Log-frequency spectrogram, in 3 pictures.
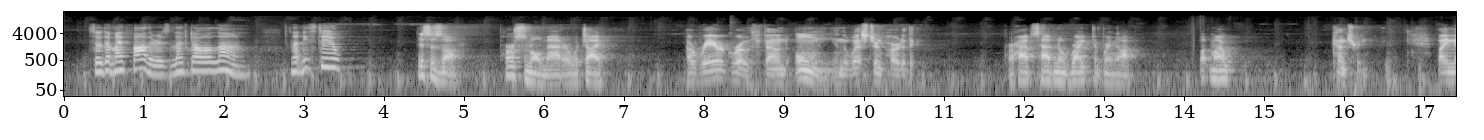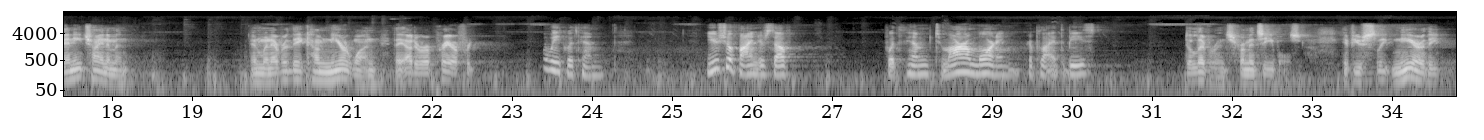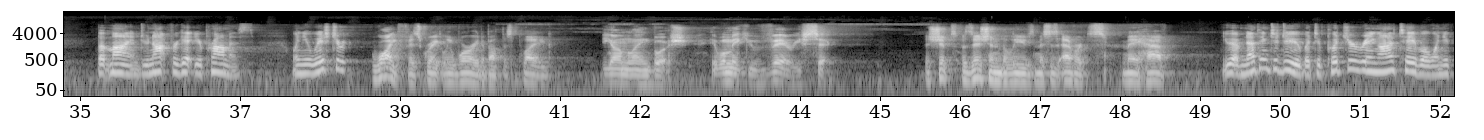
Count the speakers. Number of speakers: three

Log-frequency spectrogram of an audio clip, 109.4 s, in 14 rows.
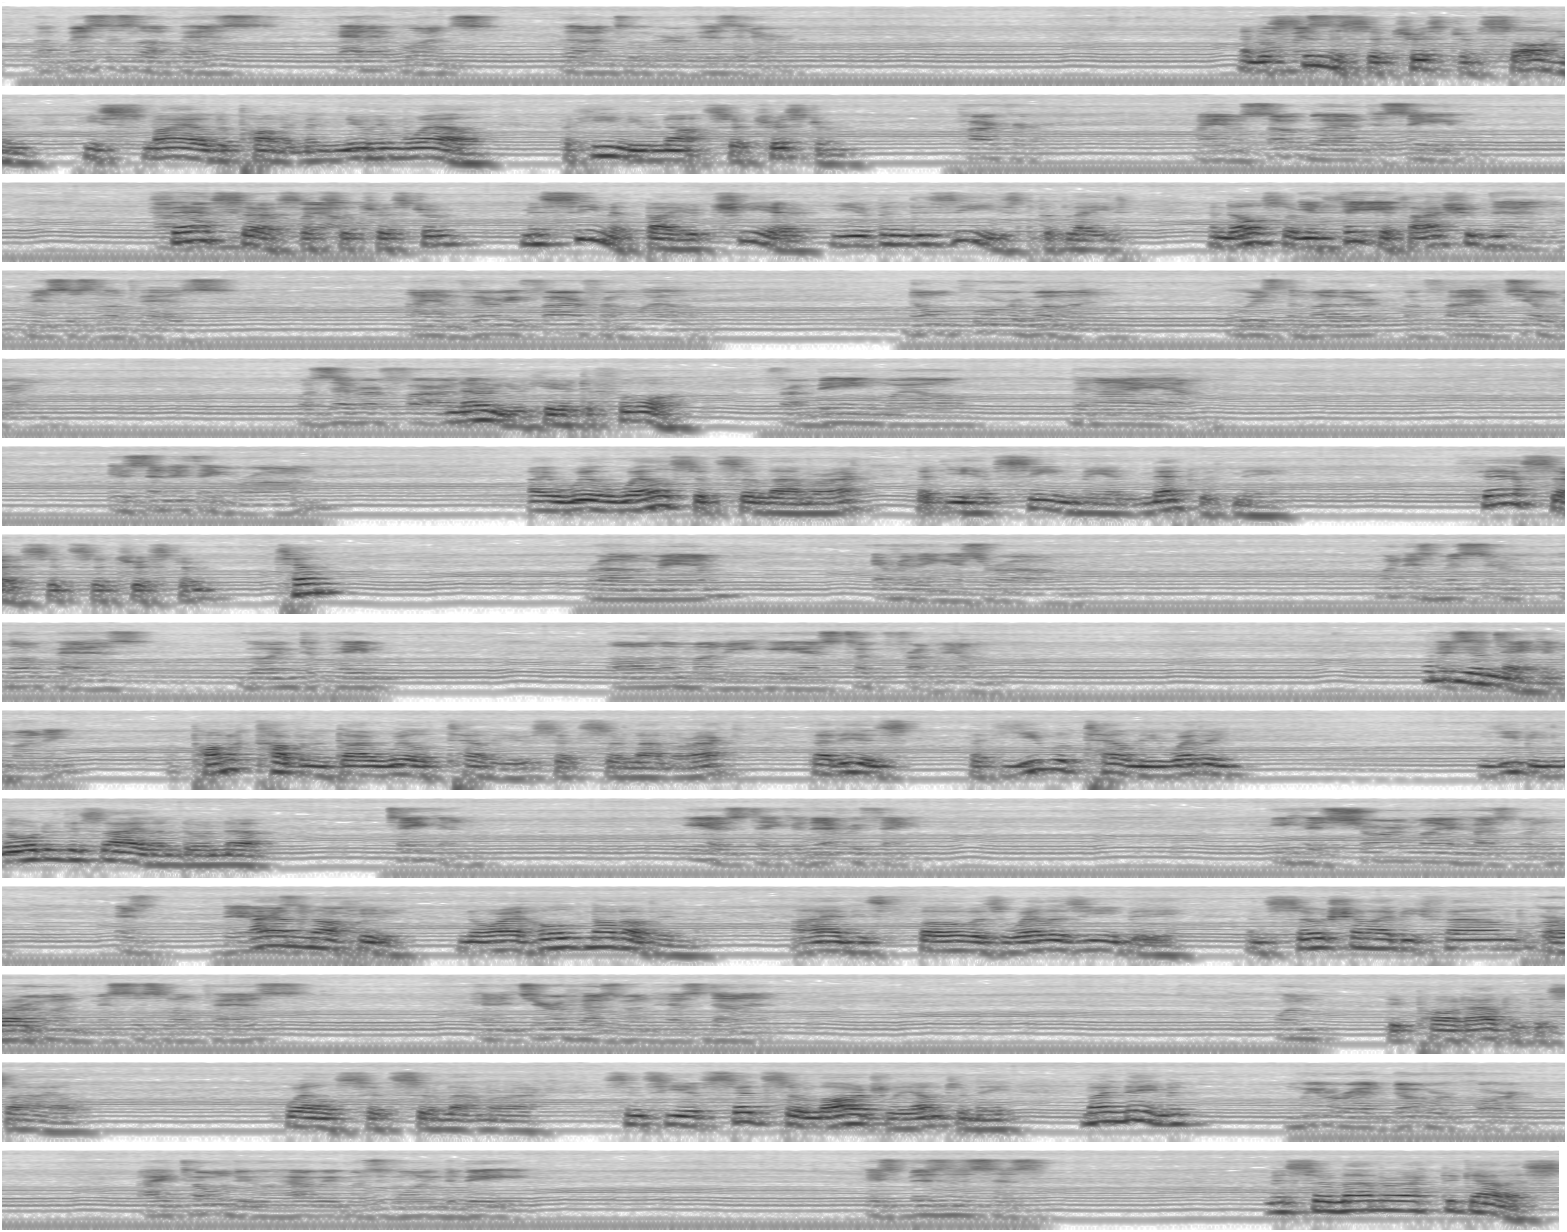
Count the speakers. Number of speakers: two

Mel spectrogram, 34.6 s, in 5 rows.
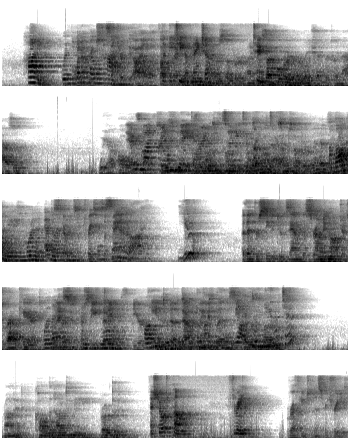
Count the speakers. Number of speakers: eight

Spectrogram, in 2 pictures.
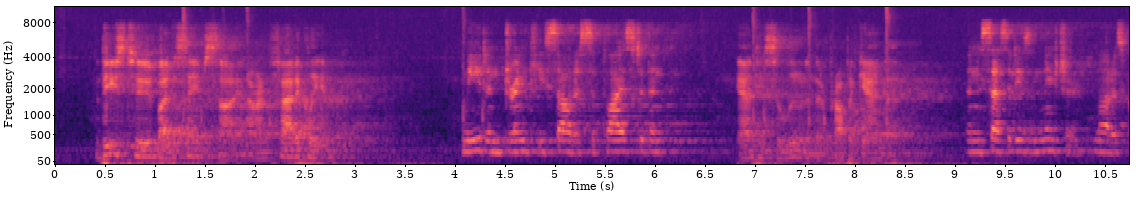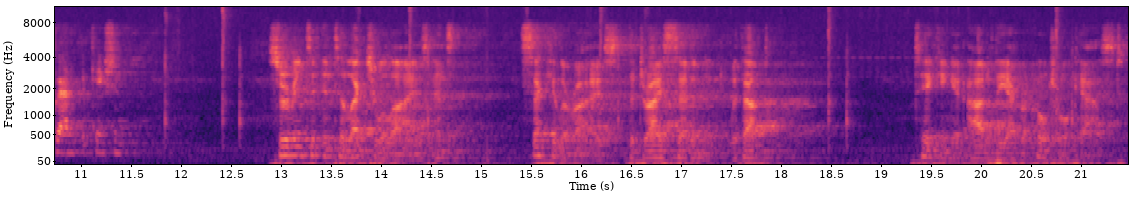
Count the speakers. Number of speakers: two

